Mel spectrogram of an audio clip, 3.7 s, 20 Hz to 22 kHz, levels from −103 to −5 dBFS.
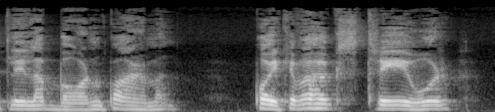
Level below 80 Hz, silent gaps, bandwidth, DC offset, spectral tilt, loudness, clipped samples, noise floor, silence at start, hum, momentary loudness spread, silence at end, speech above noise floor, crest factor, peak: -66 dBFS; none; 16.5 kHz; under 0.1%; -5 dB/octave; -23 LUFS; under 0.1%; -66 dBFS; 0 s; none; 12 LU; 0.35 s; 43 dB; 18 dB; -6 dBFS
